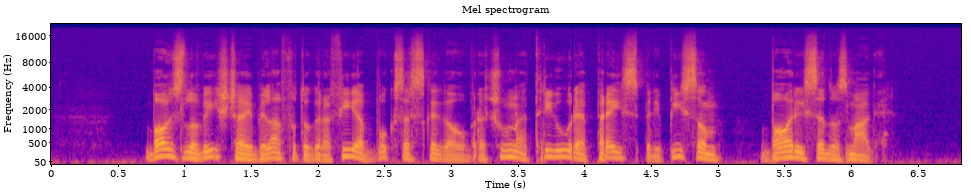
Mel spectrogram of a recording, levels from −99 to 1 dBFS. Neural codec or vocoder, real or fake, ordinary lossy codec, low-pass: vocoder, 44.1 kHz, 128 mel bands, Pupu-Vocoder; fake; none; 19.8 kHz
